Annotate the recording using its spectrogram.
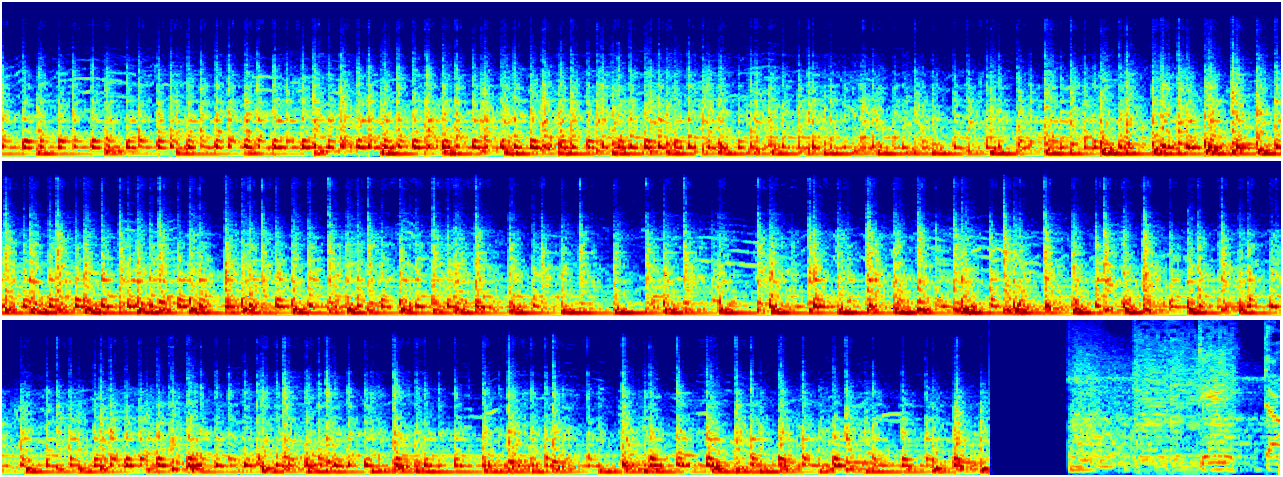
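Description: Folk dhol drumming, a two-headed barrel drum beaten with a stick in a fast, unbroken rhythm over a steady low drone.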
